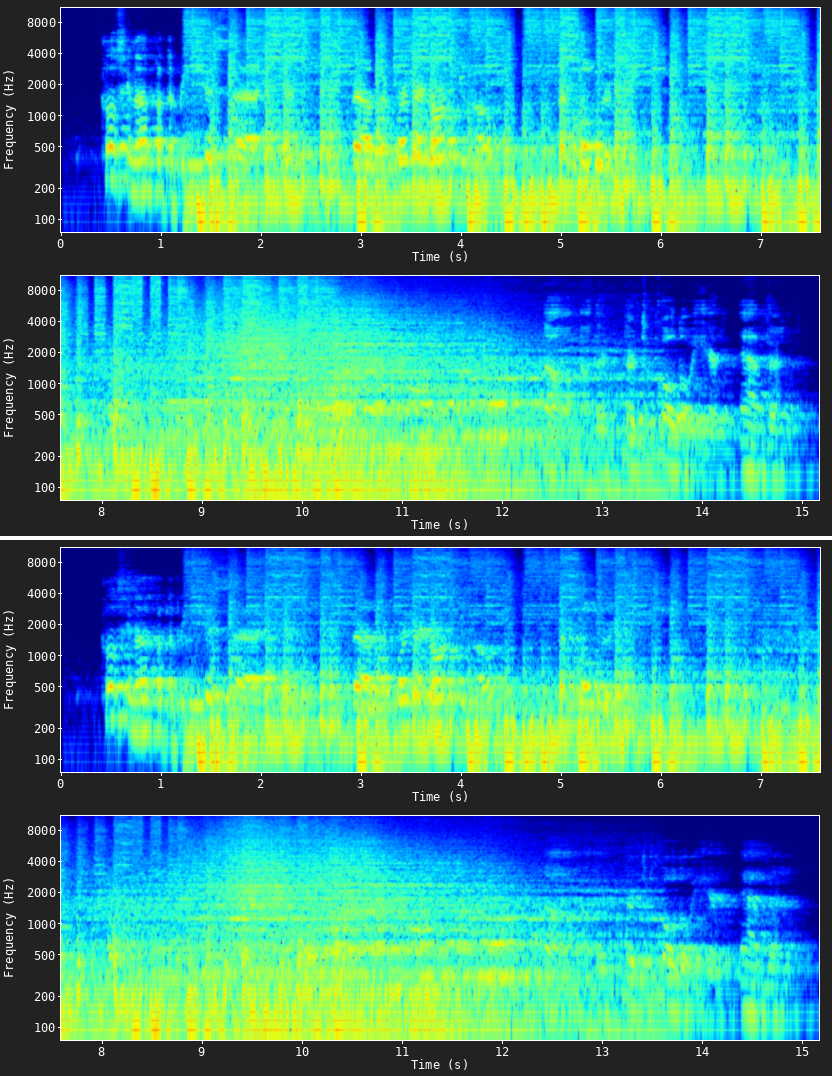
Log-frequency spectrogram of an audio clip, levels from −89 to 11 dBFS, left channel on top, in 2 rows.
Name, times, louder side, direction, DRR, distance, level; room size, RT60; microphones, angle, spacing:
voice 1, 0.4-2.4 2.8-4.4 4.9-6.1 12.3-14.8, left 2 dB, 60° left, 0 dB, 5.4 m, -31 dB
sound 1, 1.2-10.4, left 2 dB, 40° left, 1.4 m, -29 dB
sound 2, 1.3-5.3 5.6-5.7, equal, 80° right, 5.6 m, -39 dB
sound 3, 6.9-13.6, equal, 5° right, 3.5 m, -28 dB
voice 2, 8.0-8.8 9.1-10.8, right 2 dB, 50° right, 0 dB, 7.4 m, -43 dB
26.5 x 23.0 x 4.4 m, 1.0 s
head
